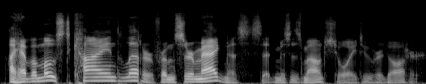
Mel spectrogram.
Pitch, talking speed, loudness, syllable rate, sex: 120 Hz, 210 wpm, -21 LUFS, 4.7 syllables/s, male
